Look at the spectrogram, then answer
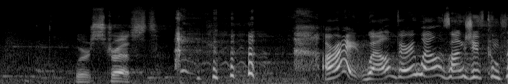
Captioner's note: laughing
